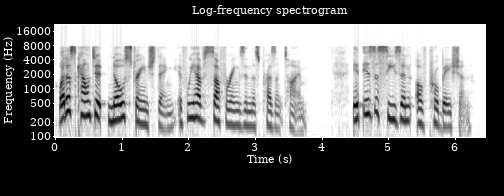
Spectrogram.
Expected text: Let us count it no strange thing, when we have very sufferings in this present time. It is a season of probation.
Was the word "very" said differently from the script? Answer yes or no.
yes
